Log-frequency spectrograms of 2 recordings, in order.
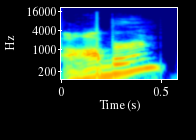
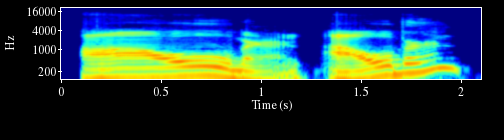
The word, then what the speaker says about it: Auburn: So it's supposed to be like awesome, like Auburn. AU is aw. All right. But then there's two O's in your phonetic spelling. Auburn.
